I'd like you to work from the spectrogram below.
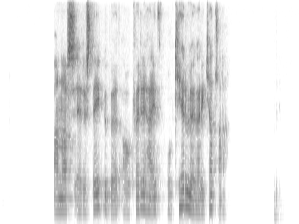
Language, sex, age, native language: Icelandic, male, 40-49, Icelandic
